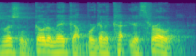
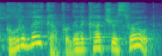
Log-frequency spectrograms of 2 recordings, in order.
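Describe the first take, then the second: First: Said in the usual way. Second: Much higher-pitched retold insistence; insistent repeat. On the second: Director repeating himself to a startled actor, high insistent delivery. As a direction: repeat the order emphatically, voice pitched right up.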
